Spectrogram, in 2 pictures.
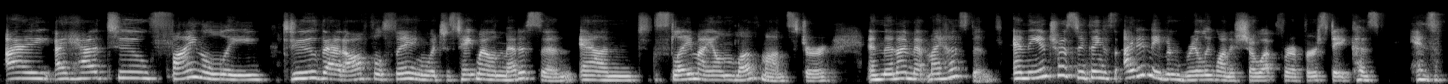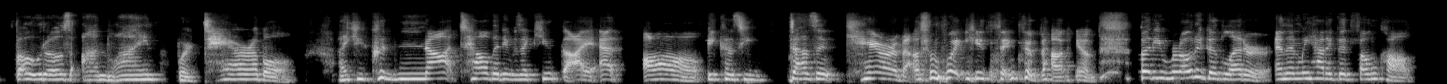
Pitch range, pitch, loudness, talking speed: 210-270 Hz, 235 Hz, -14 LUFS, 180 wpm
